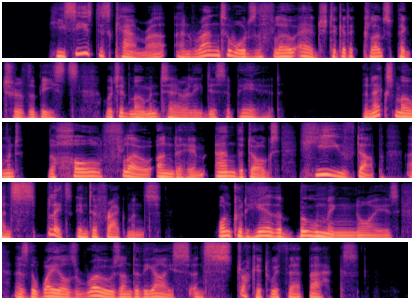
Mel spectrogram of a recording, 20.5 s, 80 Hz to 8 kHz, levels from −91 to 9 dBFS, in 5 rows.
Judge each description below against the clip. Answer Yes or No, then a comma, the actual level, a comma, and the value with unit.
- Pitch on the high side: No, low, 125 Hz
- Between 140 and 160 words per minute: No, average, 170 wpm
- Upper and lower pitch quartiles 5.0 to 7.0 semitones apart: Yes, average, 5.3 semitones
